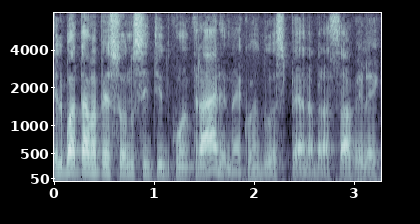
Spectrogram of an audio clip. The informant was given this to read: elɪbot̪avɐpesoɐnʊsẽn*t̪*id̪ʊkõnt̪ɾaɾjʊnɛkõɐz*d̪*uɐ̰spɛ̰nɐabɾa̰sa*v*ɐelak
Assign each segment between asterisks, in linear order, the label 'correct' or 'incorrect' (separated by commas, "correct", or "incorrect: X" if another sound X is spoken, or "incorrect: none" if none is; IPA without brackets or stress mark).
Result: correct, correct, correct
